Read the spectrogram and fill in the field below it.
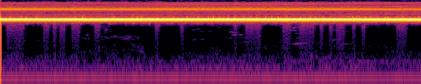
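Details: Shrill, level cricket song, a high pulsing trill repeated quickly and evenly from start to finish, with faint low hum behind it.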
